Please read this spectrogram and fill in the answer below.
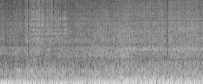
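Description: Harley-Davidson Milwaukee-Eight V-twin engine running steadily at low road speed, a low even drone.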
